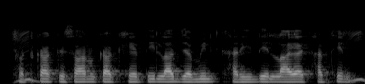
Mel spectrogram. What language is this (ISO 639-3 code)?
mag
